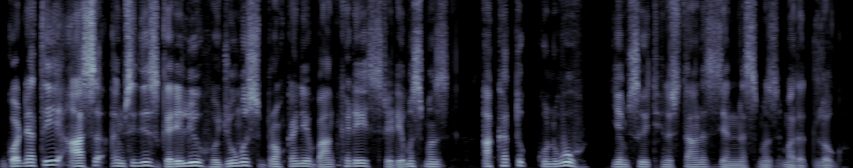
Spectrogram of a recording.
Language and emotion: Kashmiri, neutral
